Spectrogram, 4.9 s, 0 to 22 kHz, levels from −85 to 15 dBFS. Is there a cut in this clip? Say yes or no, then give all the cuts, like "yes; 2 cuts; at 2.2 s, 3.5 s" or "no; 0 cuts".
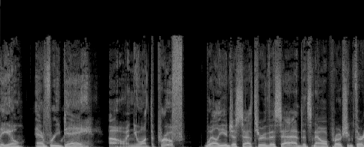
no; 0 cuts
